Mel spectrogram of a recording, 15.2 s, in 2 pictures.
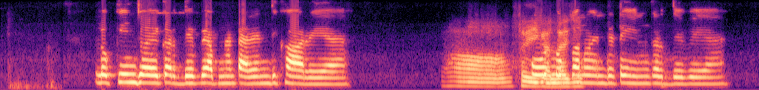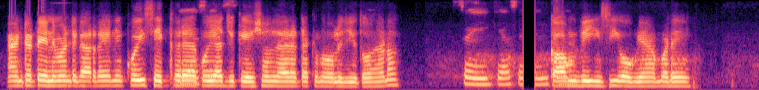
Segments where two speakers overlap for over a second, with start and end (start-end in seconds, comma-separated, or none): none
